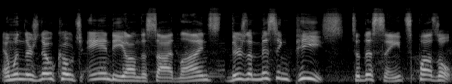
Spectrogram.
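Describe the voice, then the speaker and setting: With an American accent, a man talks at a fairly quick pace in a high pitch, his intonation lively. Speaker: sports anchor and reporter. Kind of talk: local TV sports reporting.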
